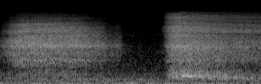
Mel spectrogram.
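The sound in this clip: Deep breathing by a patient during a physical exam: two long, airy breaths separated by a brief pause, clear and alone with no talk.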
